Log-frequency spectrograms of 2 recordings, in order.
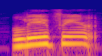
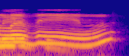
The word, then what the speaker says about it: living: could good good and finally the next one living living okay living room living try getting that living living not livine not livine Liv liing living living living living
